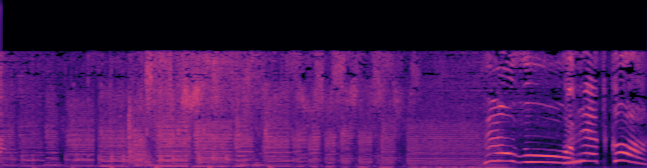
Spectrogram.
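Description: Upbeat music plays for several seconds, then gives way to a kitten's loud, high-pitched meows, a couple of drawn-out rising and falling cries near the end.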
